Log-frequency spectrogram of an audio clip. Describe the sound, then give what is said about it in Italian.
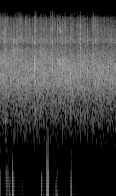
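An audience applauds: a dense, steady wash of many hands clapping, sustained at an even level for the whole moment, with a few dull low thumps mixed in and no voices. “Un applauso.”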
